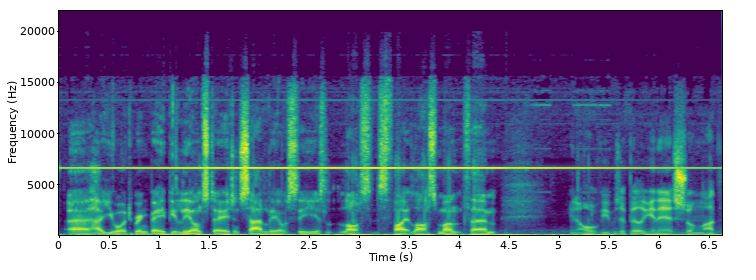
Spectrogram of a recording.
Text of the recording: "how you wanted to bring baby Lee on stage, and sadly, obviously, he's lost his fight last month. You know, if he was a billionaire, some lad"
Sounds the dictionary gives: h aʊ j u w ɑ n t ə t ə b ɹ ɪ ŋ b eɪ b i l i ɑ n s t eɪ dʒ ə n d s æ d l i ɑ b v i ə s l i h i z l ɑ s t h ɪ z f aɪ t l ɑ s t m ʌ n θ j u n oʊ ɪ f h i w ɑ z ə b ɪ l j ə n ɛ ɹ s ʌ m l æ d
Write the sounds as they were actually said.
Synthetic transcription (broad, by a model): h aʊ j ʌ w ɑ n t ə t ə b ɹ ɪ ŋ b eɪ b i l i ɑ n s t eɪ dʒ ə n s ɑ d l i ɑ v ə s l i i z l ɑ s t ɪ s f aɪ t l ɑ s t m ʌ n θ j n oʊ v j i w ɑ z ə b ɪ l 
